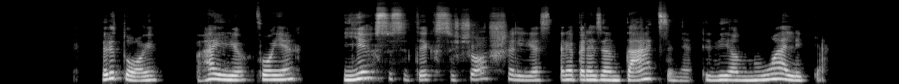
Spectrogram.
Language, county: Lithuanian, Utena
